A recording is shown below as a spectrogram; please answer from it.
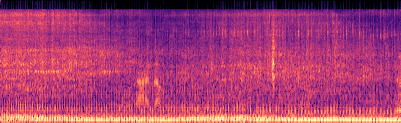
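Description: Small motorcycle engine running as the bike rides past close by, a steady low engine note that sinks slightly in pitch as it goes.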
